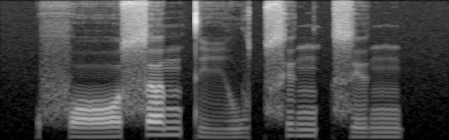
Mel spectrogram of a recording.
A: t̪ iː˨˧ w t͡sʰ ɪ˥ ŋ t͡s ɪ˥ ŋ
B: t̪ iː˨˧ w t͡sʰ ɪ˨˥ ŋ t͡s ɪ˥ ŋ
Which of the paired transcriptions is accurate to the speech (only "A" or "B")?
A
